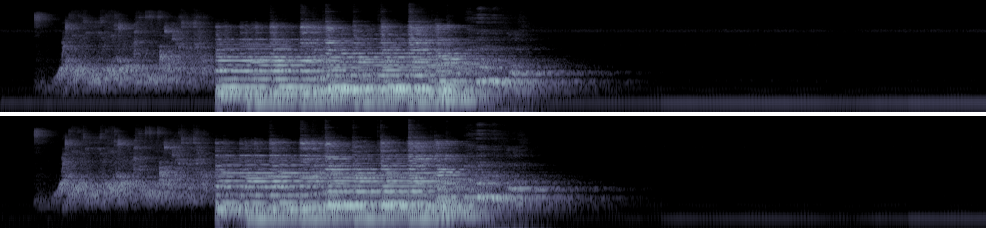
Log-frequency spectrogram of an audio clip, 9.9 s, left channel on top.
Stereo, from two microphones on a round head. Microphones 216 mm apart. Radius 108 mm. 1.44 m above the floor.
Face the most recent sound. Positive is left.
turn(degrees=-65)  # may be behind; listen again after turning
